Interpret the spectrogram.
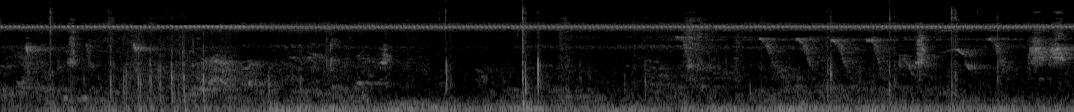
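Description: Quiet outdoor ambience with faint bird chirps: a quick run of about five short, falling chirps about five seconds in, over a steady thin high-pitched whine and a low rumble.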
